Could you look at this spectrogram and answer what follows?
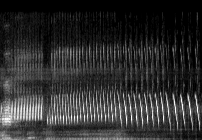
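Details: Champion canary song opens with a short buzzy burst and moves into a long, even trill of repeated notes. The notes grow broader and slightly slower toward the end.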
